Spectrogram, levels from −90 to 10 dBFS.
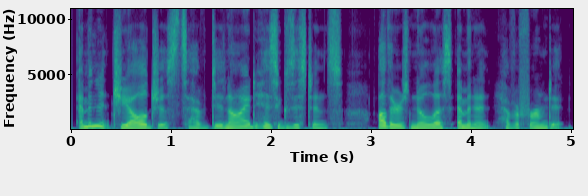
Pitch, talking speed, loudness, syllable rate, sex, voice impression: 215 Hz, 155 wpm, -19 LUFS, 6.0 syllables/s, female, feminine, adult-like, slightly relaxed, soft, slightly muffled, intellectual, calm, friendly, reassuring, elegant, slightly lively, modest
